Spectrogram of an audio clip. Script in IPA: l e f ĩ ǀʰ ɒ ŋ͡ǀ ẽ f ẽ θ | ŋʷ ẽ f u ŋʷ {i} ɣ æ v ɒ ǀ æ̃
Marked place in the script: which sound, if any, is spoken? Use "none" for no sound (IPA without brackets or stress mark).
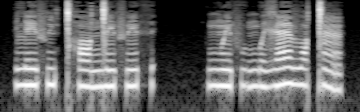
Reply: e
